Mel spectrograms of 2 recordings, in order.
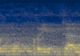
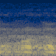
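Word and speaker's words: مفردا: Jadi yang atas tadi bacanya mufridan ya, bukan mufrodan tapi mufridan. Wal mufridu karena isim fa'il tadi.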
